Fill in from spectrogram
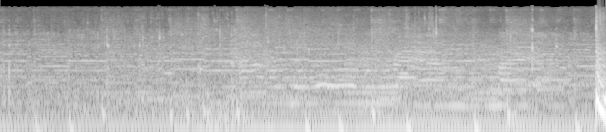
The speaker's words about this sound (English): So all right, let's go for another sip, see what happens.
